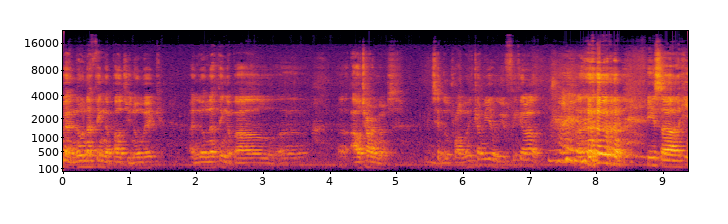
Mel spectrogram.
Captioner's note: laughs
